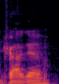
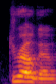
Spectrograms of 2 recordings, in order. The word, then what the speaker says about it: Drogo: Is it maybe just Drogo? Drogo. Damn. Okay. All right. Yeah. Drogo. It's like spelled the same way, but like one has an extra G.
